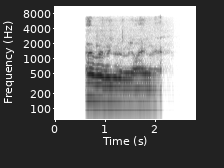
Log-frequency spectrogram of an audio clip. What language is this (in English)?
Chinese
